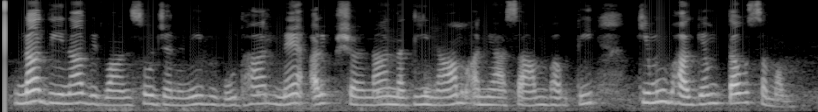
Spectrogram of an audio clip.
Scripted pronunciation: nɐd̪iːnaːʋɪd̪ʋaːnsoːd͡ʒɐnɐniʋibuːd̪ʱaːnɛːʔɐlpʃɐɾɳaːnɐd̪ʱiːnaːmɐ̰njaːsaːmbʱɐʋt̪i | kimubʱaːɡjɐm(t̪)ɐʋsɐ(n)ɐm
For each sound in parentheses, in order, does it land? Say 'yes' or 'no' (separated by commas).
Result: yes, no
